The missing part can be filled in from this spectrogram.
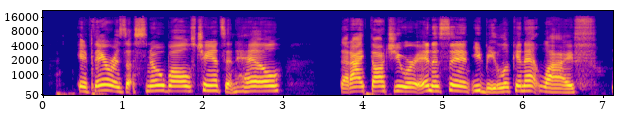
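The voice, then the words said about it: Midwestern American accent. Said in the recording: “that lovely Midwestern accent”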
